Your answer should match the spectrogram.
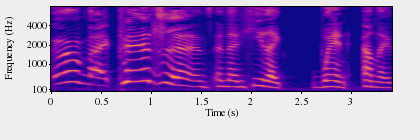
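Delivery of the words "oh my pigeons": put-on puppet voice, much higher pitch. Guest recounting trying a voice in front of someone, Bert voice. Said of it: "I tried to do Bert".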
